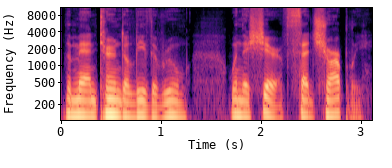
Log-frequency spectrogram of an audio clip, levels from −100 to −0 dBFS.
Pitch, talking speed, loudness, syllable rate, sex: 110 Hz, 230 wpm, -18 LUFS, 6.1 syllables/s, male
